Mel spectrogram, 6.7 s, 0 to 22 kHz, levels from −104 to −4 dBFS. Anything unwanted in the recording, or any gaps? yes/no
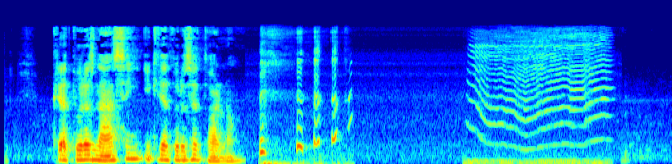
yes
